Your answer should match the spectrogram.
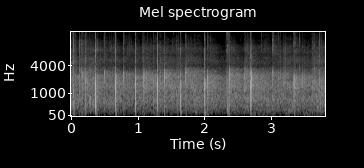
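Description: An audience applauds steadily, with a dense wash of claps and a few sharper individual claps standing out every fraction of a second. No one speaks over it.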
